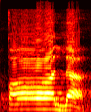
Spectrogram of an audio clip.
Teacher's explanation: अलिफ से पहले ये काफ हरूफ मुस्तालिया है, मोटा हर्फ है, तो ये काफ के साथ में अलिफ भी मोटा होगा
